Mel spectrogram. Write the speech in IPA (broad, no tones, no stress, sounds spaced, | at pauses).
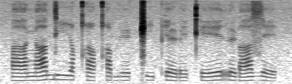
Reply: a ŋ a d iː qʰ e qʰ ə b ʏː ǁ i pʰ e ɽ ɪː kʰ ɪː r e ɽ a z e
